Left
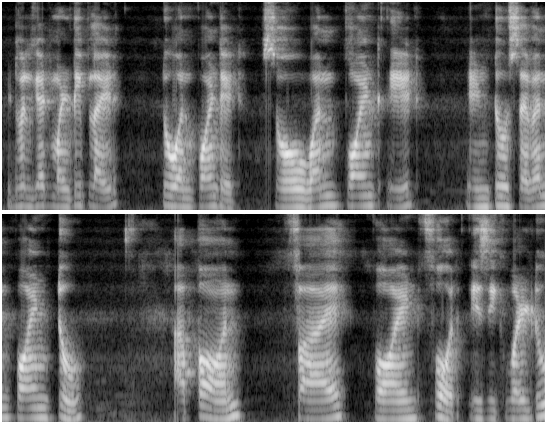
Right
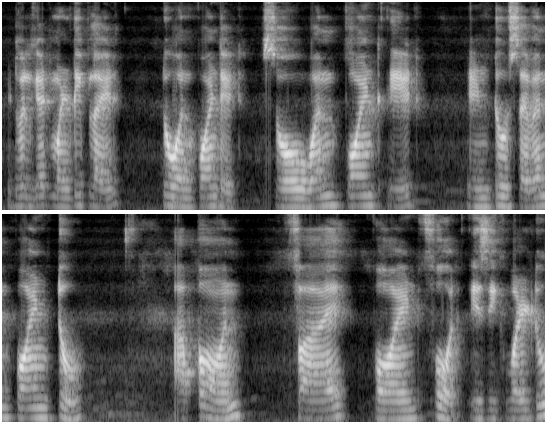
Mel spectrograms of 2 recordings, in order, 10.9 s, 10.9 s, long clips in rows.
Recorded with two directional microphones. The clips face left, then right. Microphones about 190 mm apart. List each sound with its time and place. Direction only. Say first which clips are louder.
0.1 s speech: left 2 dB; 45° left (ahead or behind)
7.1 s speech: left 4 dB; 45° left (ahead or behind)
